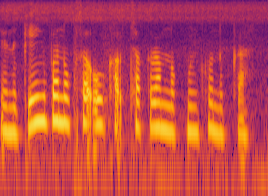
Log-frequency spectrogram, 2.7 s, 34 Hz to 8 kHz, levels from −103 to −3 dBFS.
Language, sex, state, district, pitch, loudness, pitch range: Garo, female, Meghalaya, South Garo Hills, 205 Hz, -19 LUFS, 185-230 Hz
